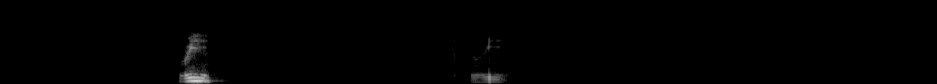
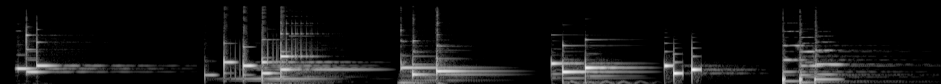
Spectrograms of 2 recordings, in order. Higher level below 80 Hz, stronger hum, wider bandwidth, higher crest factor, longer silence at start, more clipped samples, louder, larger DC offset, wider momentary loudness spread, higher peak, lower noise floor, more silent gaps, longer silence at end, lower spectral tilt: second, -78 dBFS vs -46 dBFS; neither; second, 4.3 kHz vs 16 kHz; first, 26 dB vs 18 dB; first, 1.8 s vs 0.15 s; neither; second, -23 LUFS vs -16 LUFS; neither; about the same, 20 LU vs 21 LU; second, -8 dBFS vs 0 dBFS; first, -81 dBFS vs -60 dBFS; second, none vs 7.77-7.82 s; first, 4.4 s vs 0.95 s; first, -8.5 dB/octave vs -5.5 dB/octave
